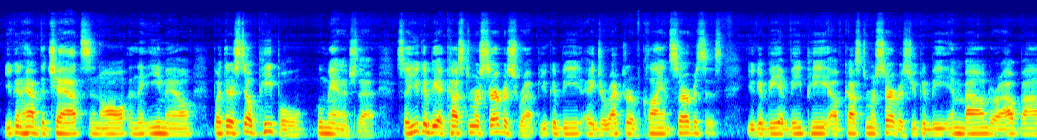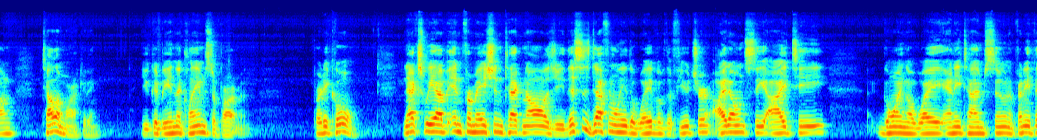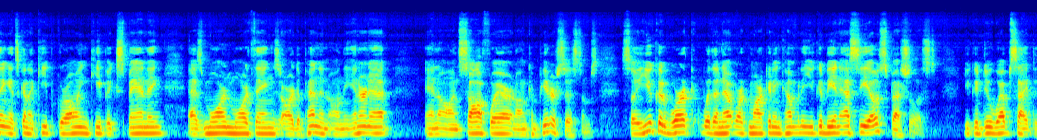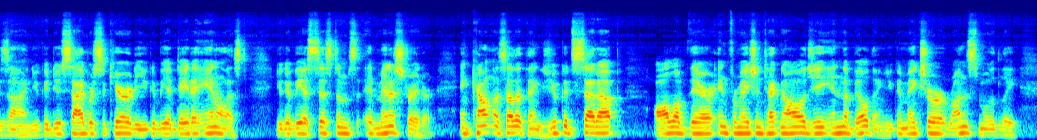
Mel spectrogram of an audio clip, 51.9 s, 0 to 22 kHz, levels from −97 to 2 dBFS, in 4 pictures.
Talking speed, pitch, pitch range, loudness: 190 wpm, 135 Hz, 125-145 Hz, -23 LUFS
